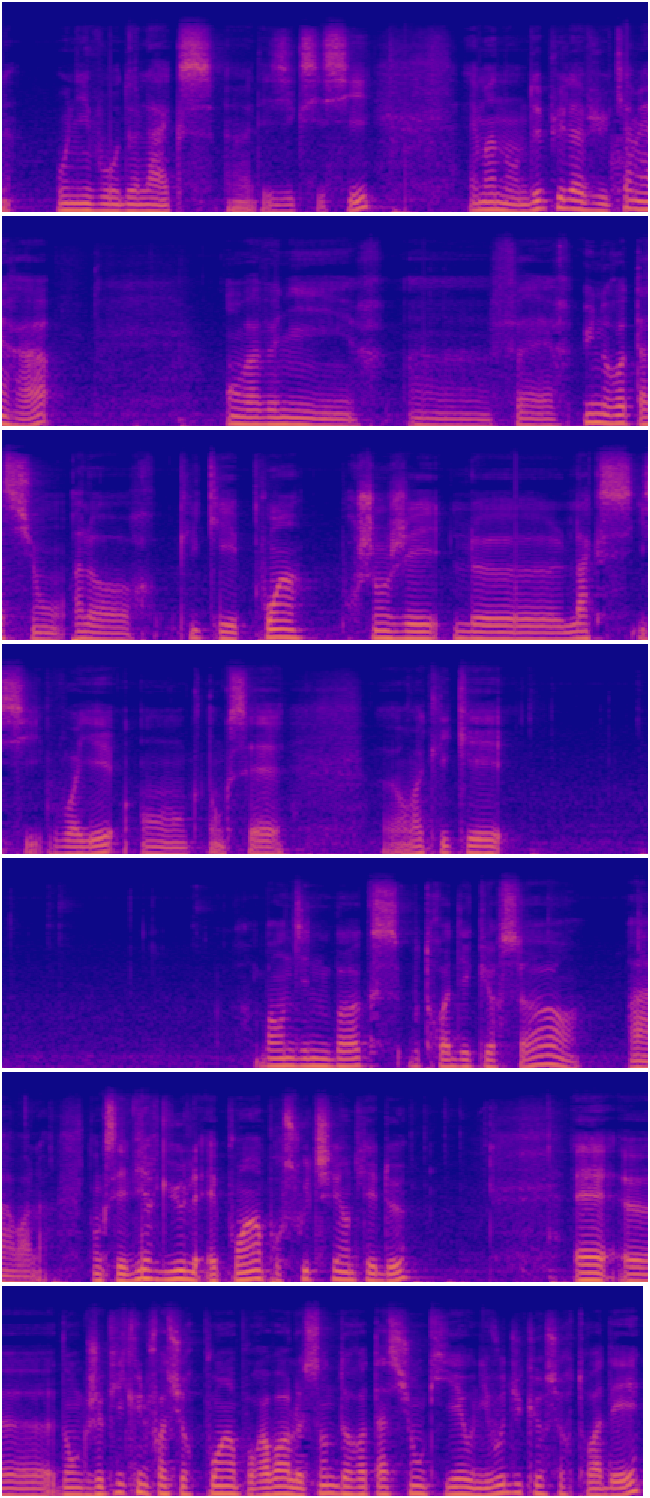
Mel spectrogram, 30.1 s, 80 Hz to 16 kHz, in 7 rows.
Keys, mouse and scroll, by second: 1.1 scroll down 7, 2.0 KP_0, 3.2 right click, 9.8 ., 12.4 ., 12.7 ,, 14.3-16.6 typing, 17.0 click, 18.7 click, 20.4-24.7 typing.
